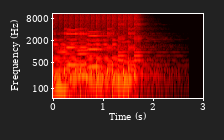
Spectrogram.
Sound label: fill in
